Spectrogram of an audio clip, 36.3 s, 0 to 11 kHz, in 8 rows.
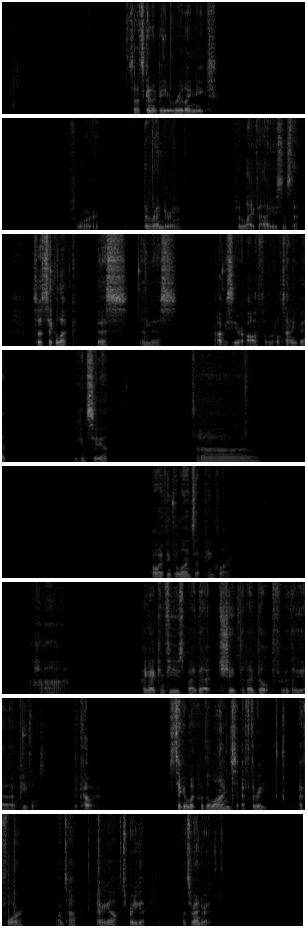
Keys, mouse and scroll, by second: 0.3-1.5 scroll, 4.1 click, 4.4-4.9 scroll, 5.9-6.8 scroll, 7.5 click, 7.7 scroll, 8.3 click, 12.3 click, 12.6-13.7 scroll, 13.7-14.5 scroll, 15.6 click, 16.8 click, 18.1 click, 18.9-20.2 scroll, 22.8 click, 24.1 ctrl+z, 25.2-25.8 scroll, 26.7 click, 31.8 click, 33.5 click, 36.2 F3.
